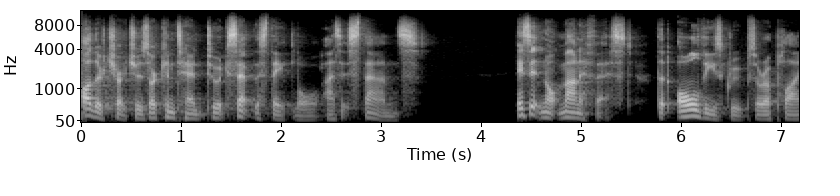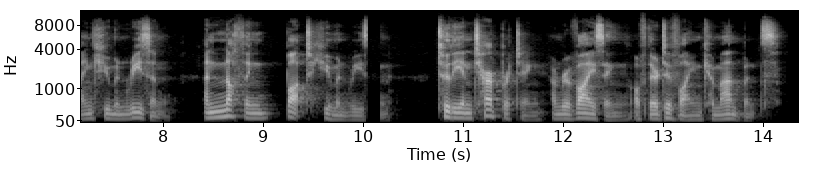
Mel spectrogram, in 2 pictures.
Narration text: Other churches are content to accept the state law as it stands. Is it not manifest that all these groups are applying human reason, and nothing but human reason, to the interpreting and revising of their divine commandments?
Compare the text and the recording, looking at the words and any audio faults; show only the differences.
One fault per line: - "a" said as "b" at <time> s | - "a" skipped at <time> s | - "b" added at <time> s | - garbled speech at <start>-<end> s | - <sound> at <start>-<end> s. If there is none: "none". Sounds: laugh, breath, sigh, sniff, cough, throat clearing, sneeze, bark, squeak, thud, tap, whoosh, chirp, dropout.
- dropout at 10.0-10.2 s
